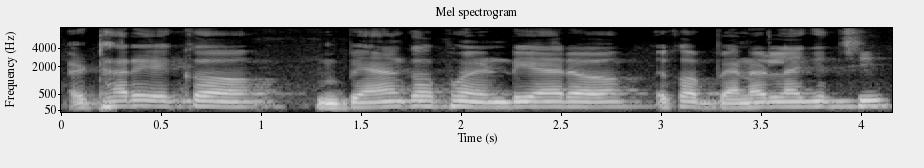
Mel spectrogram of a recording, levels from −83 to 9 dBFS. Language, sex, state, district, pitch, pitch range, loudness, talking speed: Odia, male, Odisha, Nuapada, 135 Hz, 125-140 Hz, -14 LUFS, 130 wpm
